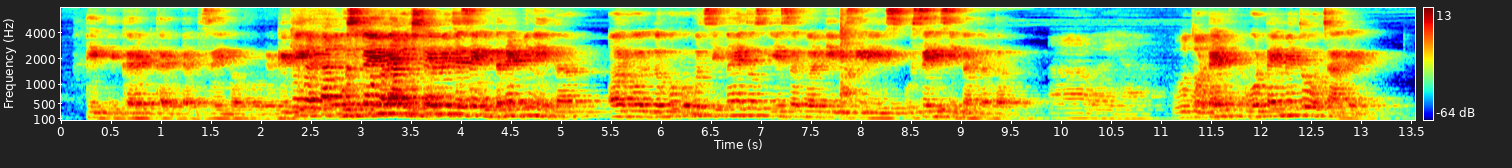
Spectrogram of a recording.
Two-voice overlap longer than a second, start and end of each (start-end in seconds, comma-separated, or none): 2.2-3.8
